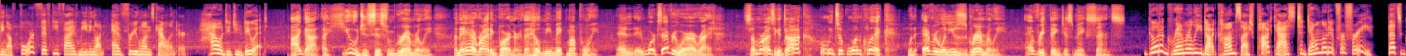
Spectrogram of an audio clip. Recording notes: LIVE coverage of the CFL's Grey Cup Week from Baller's Rec Room in Regina, SK!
